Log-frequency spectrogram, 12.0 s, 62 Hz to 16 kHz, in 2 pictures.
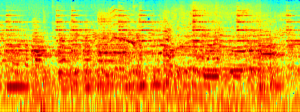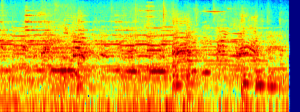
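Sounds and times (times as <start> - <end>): background music: 0.0 - 11.8
steam locomotive bell ringing: 0.0 - 11.8
train pulling out: 0.0 - 11.8
voices: 0.0 - 11.8.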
